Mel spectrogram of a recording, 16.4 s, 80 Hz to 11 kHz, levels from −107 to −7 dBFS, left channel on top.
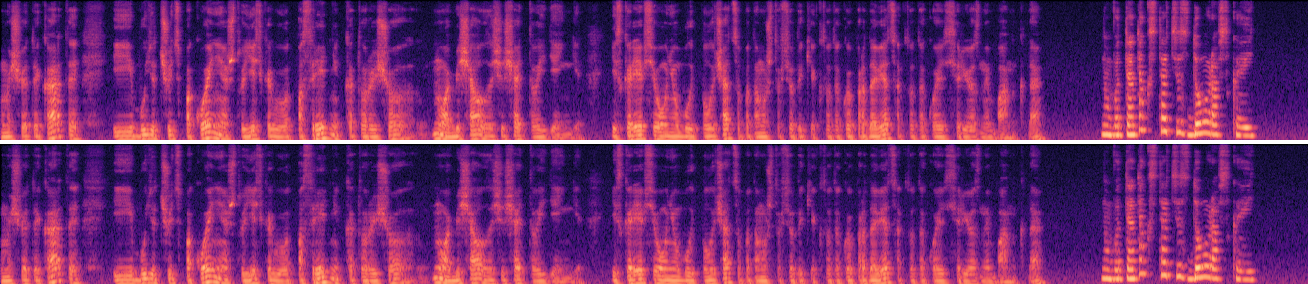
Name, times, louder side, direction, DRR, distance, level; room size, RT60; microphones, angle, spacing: voice 1, 0.0-7.3 7.6-10.0 10.3-13.0, equal, 80° left, 1.0 m, -32 dB
voice 2, 13.8-15.7, left 1 dB, 25° left, 0.5 m, -25 dB
2.4 x 2.0 x 3.0 m
head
